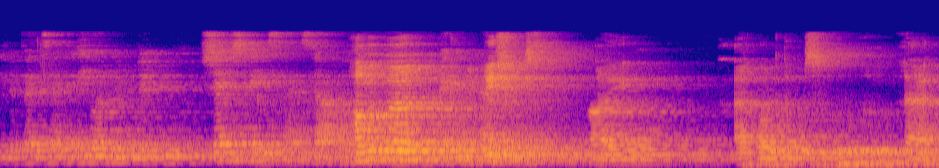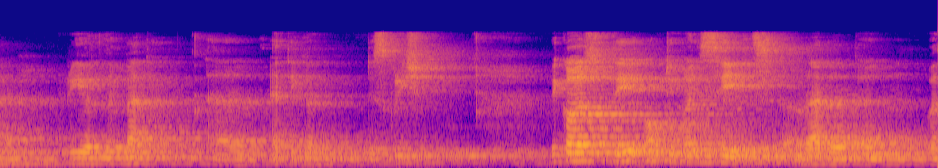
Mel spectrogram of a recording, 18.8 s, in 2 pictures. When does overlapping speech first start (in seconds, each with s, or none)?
3.5 s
